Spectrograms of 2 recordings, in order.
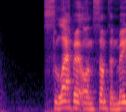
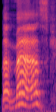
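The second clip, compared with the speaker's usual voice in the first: higher, louder burst of excitement; excited exclamation; 5 semitones higher, 5 dB louder than usual. Acted. Game master voices a character reacting to a mask, excited exclamation. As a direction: exclaim it, pitched up and loud. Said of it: "He goes".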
